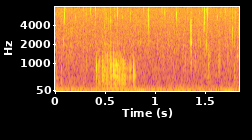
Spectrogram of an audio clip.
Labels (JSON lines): {"label": "biophony", "recorder": "SoundTrap 300"}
